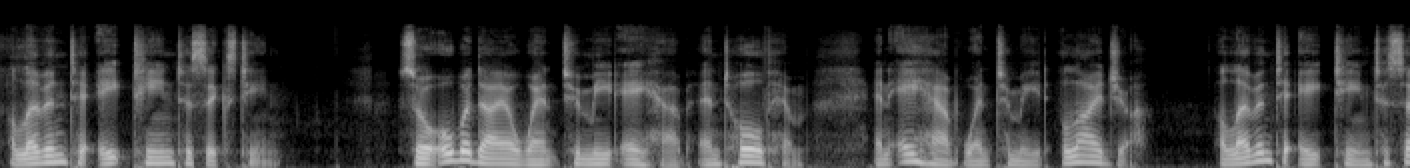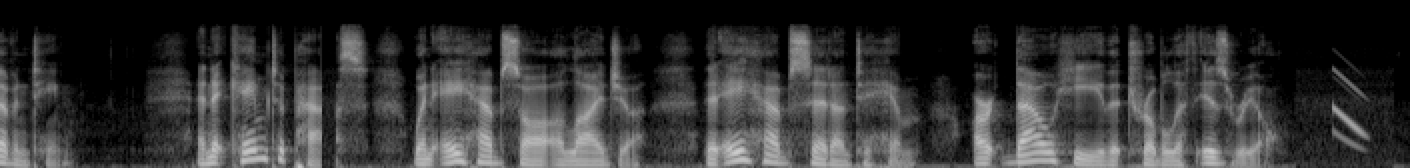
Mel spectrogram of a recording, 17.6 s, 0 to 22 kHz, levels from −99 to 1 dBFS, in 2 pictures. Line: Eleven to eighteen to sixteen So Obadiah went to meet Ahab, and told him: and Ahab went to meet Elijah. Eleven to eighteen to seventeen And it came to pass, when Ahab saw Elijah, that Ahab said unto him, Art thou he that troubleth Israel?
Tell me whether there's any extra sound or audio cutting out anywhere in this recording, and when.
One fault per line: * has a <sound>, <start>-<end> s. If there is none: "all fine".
* has a dropout, 10.8-10.9 s
* has a chirp, 17.1-17.4 s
